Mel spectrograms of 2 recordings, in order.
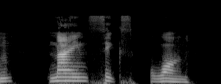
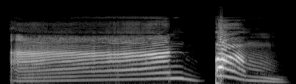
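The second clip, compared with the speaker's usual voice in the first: dramatic bam; 4 semitones higher, 7 dB louder than usual. A narrator's reading. Chicken crashes to the ground.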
